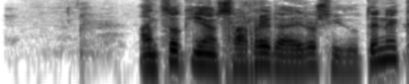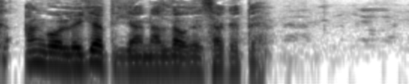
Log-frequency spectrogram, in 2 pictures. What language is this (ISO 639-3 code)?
eus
